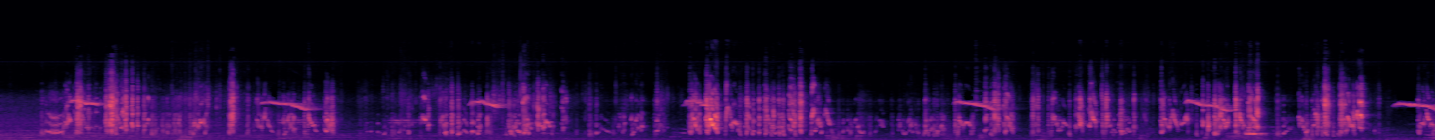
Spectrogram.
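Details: Budgerigar breeding pairs with eggs chatter busily, with scratchy warbles and clear rising whistles repeated every few seconds.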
